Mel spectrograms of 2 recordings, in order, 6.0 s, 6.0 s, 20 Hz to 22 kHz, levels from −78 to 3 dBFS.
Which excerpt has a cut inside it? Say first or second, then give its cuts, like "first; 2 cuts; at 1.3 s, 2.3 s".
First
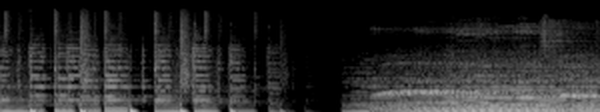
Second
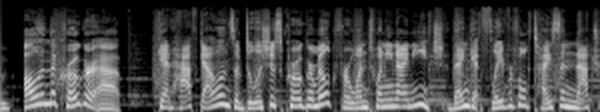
first; 1 cut; at 3.2 s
